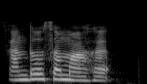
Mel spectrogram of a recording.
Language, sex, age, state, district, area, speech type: Tamil, female, 18-30, Tamil Nadu, Madurai, rural, read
